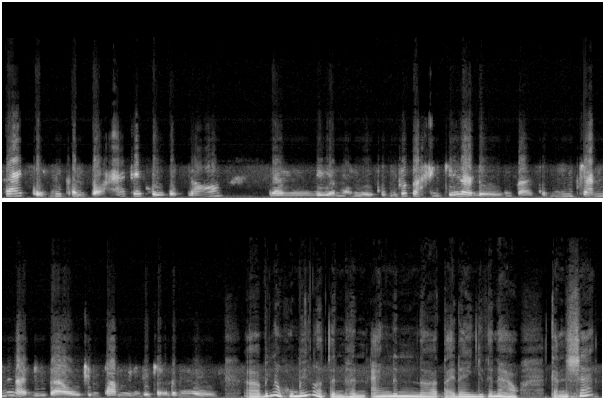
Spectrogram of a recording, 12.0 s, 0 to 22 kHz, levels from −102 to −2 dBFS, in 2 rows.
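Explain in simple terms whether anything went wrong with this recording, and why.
Nothing went wrong with this audio, and no technical faults can be heard anywhere in it.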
